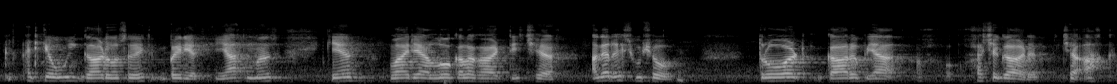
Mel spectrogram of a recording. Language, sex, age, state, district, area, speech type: Kashmiri, male, 45-60, Jammu and Kashmir, Srinagar, urban, spontaneous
